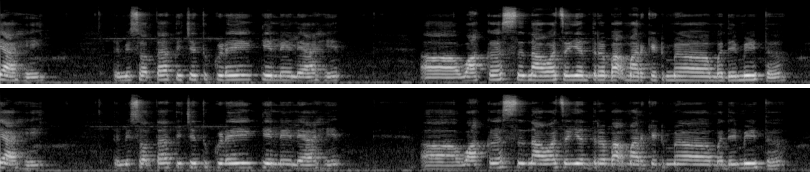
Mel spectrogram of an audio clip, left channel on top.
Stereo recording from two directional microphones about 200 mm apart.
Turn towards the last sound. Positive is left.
turn(degrees=35)  # may be behind; listen again after turning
